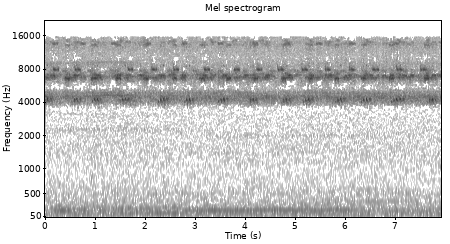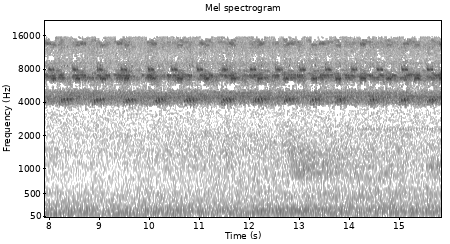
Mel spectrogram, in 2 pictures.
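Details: Crickets and other night sounds on a humid, warm Midwestern summer evening: a continuous shrill chorus of pulsed chirps around twice a second across high bands, with faint low droning tones early on and a soft distant hum.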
